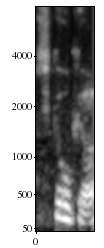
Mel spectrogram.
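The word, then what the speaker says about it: Schuylkill: kill further north you go to H gets skull kill I say her name wrong skull kill SK that's Skully I want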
